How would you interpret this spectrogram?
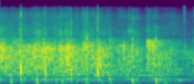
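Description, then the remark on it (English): An audience claps steadily for guests as they leave the stage, the dense patter of many hands forming a loud, sustained wash of applause with no voices breaking through. “Please give these guys a round of applause as they head off the stage.”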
